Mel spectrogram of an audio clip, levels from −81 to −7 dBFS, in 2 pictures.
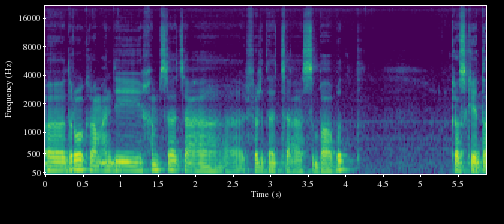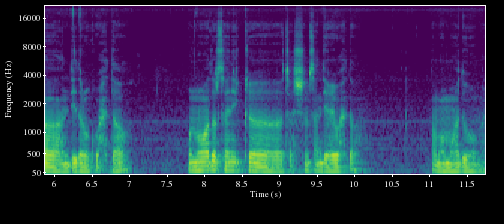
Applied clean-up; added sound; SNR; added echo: none; none; none; none.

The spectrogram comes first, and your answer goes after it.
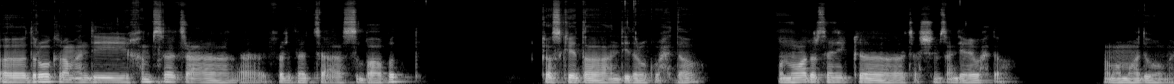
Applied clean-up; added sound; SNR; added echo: neural mask model Resemble Enhance denoiser.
